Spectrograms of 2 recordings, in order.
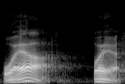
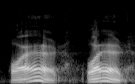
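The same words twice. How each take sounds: First: "ওয়া" with the final r dropped; non-rhotic British "ওয়া"; British pronunciation. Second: "ওয়্যার" with the final r sounded; American pronunciation. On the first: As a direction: say "ওয়া" the British way, ending on an open vowel. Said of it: "ব্রিটিশে". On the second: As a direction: say "ওয়্যার" ending on an audible r. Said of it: "আর উচ্চারণ সেখানে হবে". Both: Shown as a demonstration.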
